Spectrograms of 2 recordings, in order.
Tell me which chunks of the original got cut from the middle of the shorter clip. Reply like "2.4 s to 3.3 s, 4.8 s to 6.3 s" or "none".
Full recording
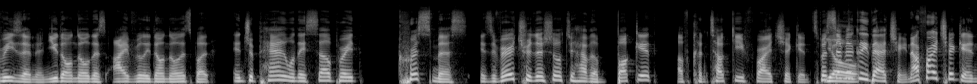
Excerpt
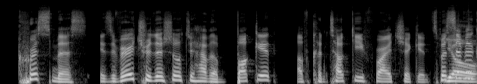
none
